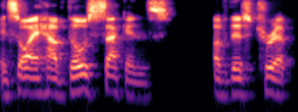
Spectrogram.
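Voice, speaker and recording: Man, podcast guest, bright forward voice, earnest storytelling, fillers, mid pitch. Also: unhurried. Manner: earnest, animated retelling with fillers. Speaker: guest hunter and filmmaker. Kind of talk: reflective storytelling.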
